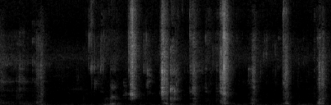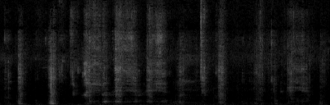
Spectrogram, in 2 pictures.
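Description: Close-miked mouth sounds of a person eating crispy fried chicken with raw vegetables and rice: irregular crunching and chewing, the loudest crunches about two to four seconds in, then softer chewing.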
